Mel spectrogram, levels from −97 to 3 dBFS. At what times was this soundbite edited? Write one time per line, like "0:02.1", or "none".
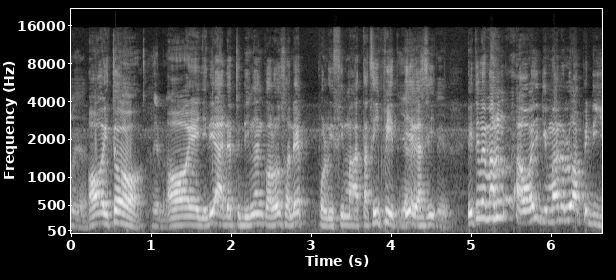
none

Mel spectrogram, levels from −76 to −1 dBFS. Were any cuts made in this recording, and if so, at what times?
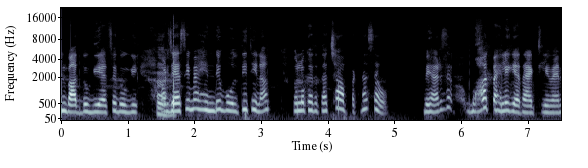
0:05.7

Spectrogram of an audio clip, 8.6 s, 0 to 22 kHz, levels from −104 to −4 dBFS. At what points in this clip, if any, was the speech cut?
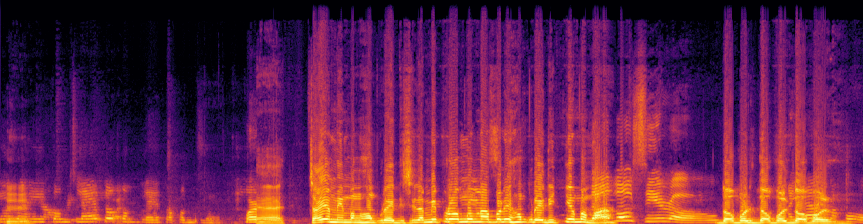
0:02.6

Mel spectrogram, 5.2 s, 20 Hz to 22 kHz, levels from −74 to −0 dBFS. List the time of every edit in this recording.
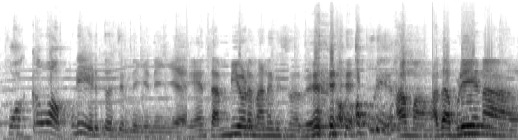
0:01.9
0:04.3

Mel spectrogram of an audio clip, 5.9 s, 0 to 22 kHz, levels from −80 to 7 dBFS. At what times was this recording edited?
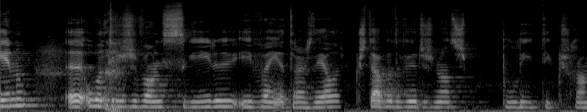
0:03.4

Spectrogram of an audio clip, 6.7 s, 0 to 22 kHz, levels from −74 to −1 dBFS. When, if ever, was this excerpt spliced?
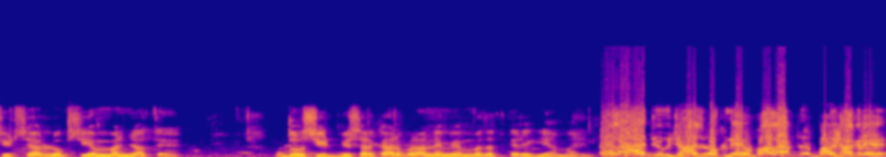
0:04.4

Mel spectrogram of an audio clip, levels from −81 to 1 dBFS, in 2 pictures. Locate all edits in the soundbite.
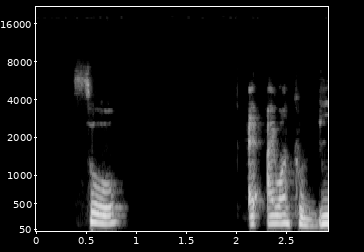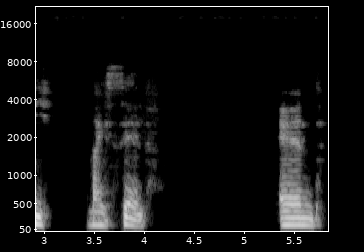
none

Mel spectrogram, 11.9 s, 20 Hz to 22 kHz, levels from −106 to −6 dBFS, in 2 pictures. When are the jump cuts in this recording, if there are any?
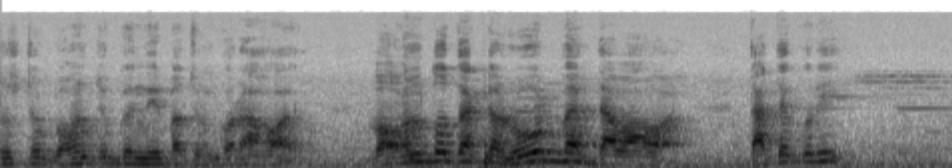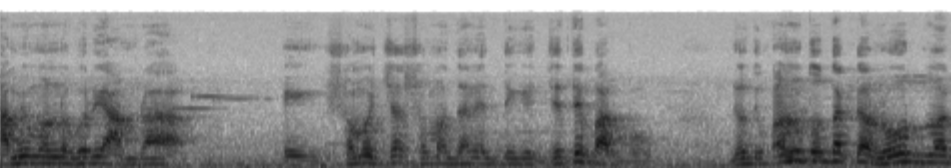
none

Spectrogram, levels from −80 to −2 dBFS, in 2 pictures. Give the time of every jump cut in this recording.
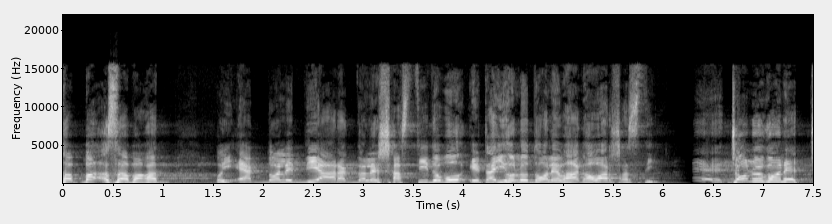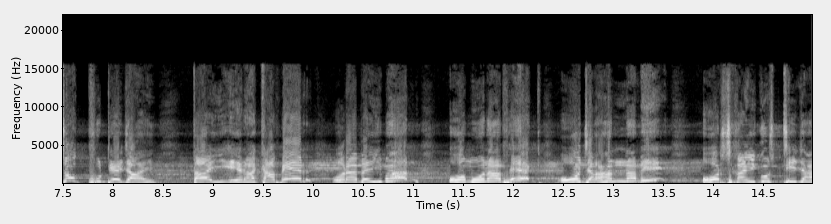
0:06.6

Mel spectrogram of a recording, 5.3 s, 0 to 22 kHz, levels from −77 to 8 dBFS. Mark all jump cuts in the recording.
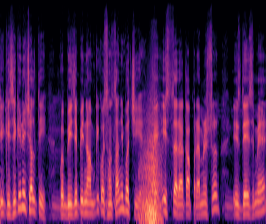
0:02.9

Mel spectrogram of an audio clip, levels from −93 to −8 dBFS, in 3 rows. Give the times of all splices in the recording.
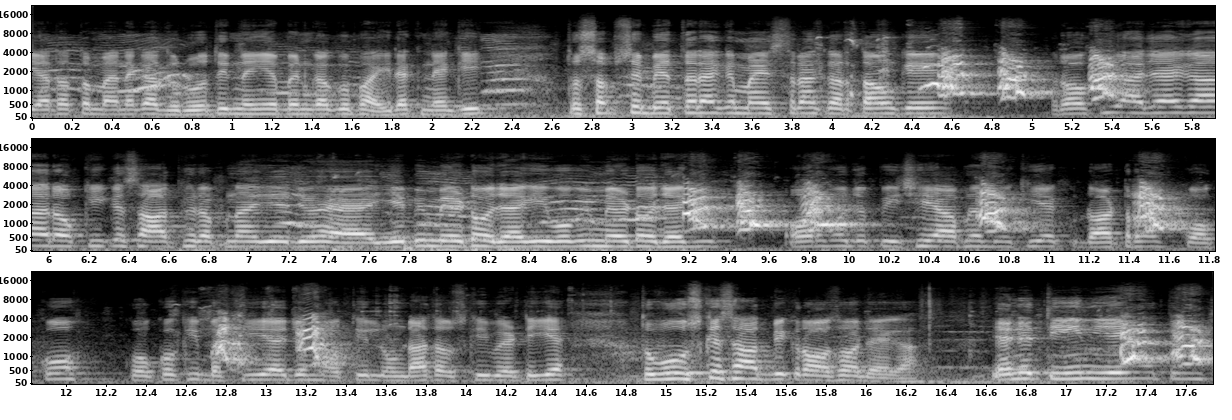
none

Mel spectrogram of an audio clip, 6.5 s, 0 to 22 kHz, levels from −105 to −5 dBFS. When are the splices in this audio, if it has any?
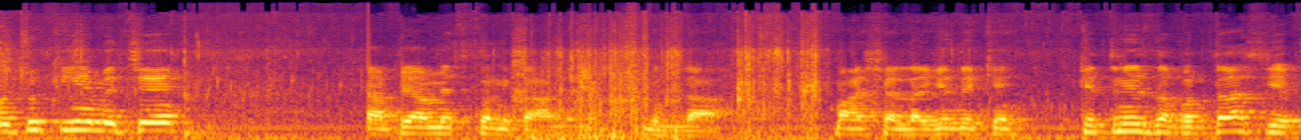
none

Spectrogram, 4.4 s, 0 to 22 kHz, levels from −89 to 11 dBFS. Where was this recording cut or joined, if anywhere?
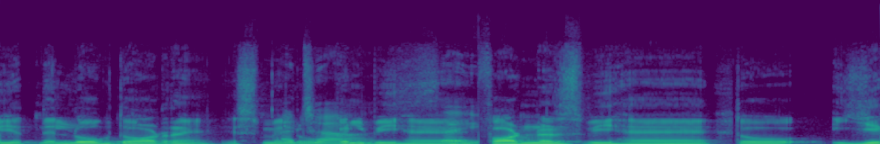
0:02.4
0:03.6

